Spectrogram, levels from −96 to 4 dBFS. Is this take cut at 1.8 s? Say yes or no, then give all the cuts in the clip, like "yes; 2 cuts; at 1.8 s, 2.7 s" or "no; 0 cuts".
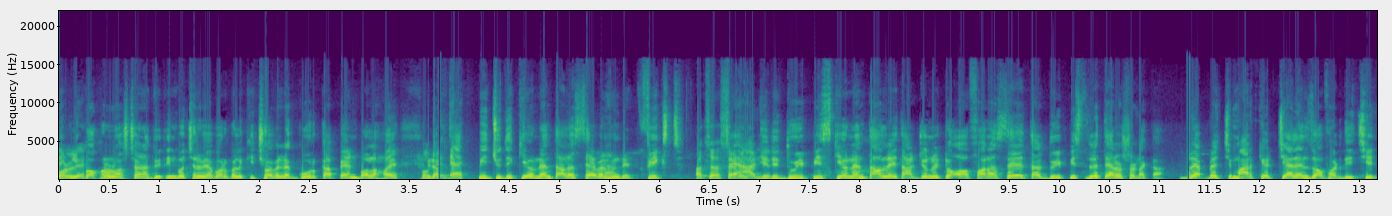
no; 2 cuts; at 3.8 s, 11.3 s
